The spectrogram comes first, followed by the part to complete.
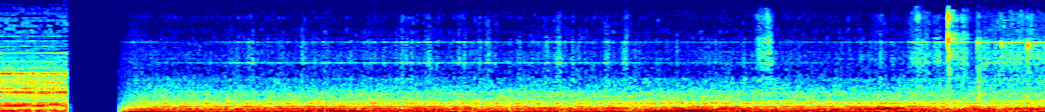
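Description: Deep, steady rumble of a multi-storey building collapsing, starting just after a short gap of silence about a second in, with a few faint clicks near the end.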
